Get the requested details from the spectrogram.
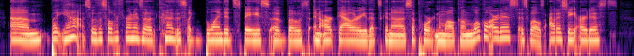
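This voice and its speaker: A woman with an American accent speaks in a normal speaking voice, fairly low in pitch, at a moderate pace with ordinary pitch variation. Her loudness stays very even against a quiet background. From Massachusetts. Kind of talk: casual interview.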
